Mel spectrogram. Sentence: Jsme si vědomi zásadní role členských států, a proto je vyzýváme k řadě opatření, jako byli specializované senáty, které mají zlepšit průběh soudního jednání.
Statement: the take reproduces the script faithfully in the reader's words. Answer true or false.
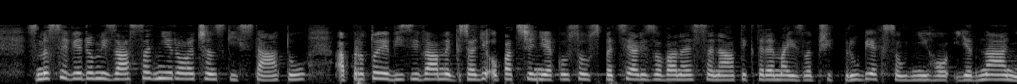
false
